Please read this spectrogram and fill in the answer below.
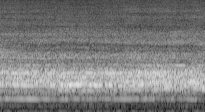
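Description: A loud, steady buzzing tone held at one fixed pitch, cut in abruptly.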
